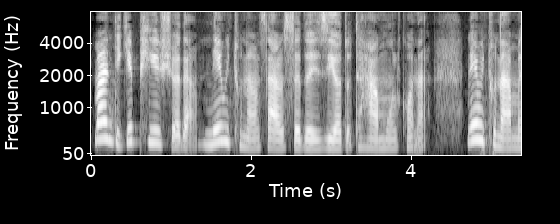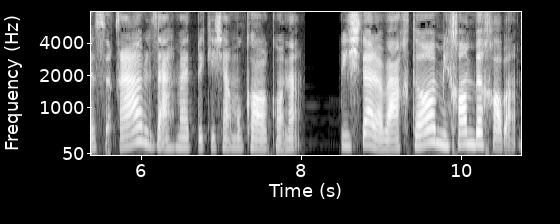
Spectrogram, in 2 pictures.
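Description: A woman's voice: high voice, no room sound, studio quality, pitched above the performer's own voice. A woman voicing a weary, grumpy old tree that speaks in a trembling, pleading voice in a children's bedtime story.

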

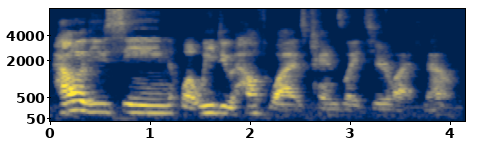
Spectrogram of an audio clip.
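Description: A man's voice: medium pitch, lively intonation, measured pace. A man conducting a casual, supportive interview, encouraging his guest with frequent short affirmations. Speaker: interviewer from a health practice.

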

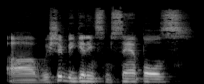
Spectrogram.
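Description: A man's voice: medium pitch, normal speed, fairly bright tone. A man hosting a casual sports podcast, a little congested from allergies, reading sponsor spots in an upbeat host patter.

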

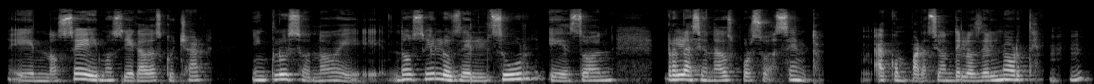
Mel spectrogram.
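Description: A woman explaining a topic in a lecture, measured and steady, often pausing on "eh" and adding a soft "ujú". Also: medium pitch, reverberant. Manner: measured, with frequent "eh" fillers and "ujú" affirmations. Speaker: teacher explaining language learning.

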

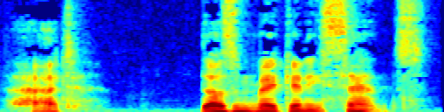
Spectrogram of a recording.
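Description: A man's voice: medium pitch, slow pace, a little mellow, husky, dry recording. A man voicing a dazed, desperate male space rescue pilot in a story, agitated and disbelieving. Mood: confused, insistent.

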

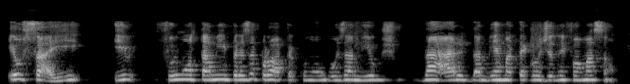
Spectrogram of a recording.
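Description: Animated high-voiced man telling stories. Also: a little fast, lo-fi sound. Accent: Carioca Portuguese. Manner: animated, acts out voices in anecdotes. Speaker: guest. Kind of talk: storytelling interview talk.

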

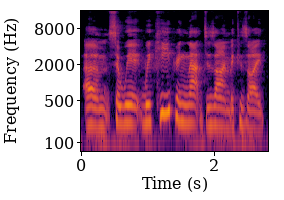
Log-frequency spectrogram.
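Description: A woman's voice: medium pitch, expressive, normal speed. A woman horticulturist in a podcast conversation, enthusiastic and openly nerdy as she explains her garden project. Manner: enthusiastic, self-described nerd.

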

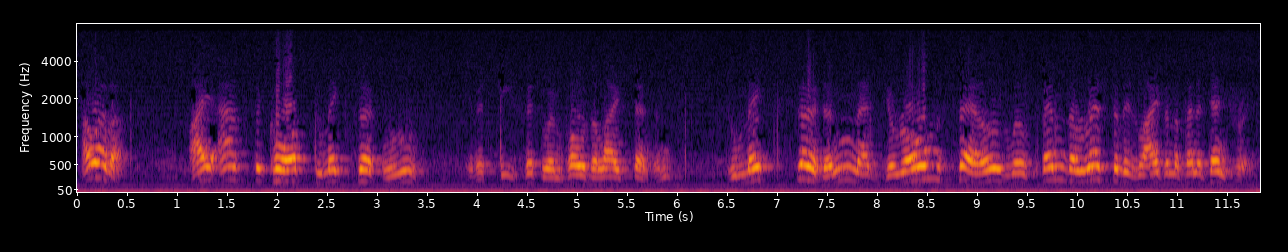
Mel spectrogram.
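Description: An earnest male prosecutor pleads formally to the court with emphatic delivery. His voice sits a little high, and the old broadcast sounds narrow and tinny. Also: expressive, normal speed. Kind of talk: old-time radio courtroom drama acting. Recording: tinny, band-limited old radio recording.

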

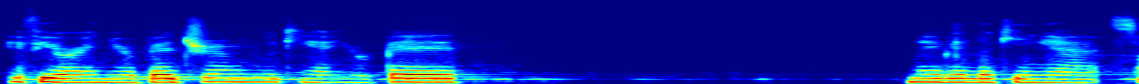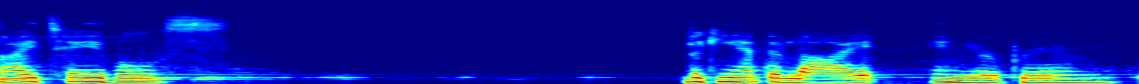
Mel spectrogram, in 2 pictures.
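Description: A woman guiding a meditation in a gentle, soothing, unhurried voice, leaving long pauses between phrases. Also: fairly low pitch, flat delivery, soft background music, poor audio. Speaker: meditation guide. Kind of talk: guided meditation narration.

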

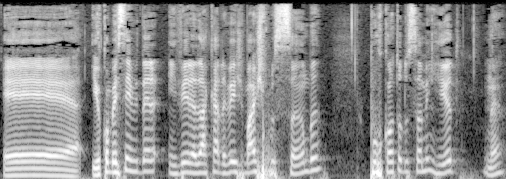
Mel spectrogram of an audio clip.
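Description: A man in his early twenties with a Carioca Portuguese accent, telling his story as a guest in a casual live-stream chat, relaxed and full of fillers. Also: sits high, a little fast. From Rio de Janeiro, Brazil. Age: 20s. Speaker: guest musician.

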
